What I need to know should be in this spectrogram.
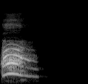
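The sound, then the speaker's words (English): A human voice imitates a quiet raven caw with one short, harsh, throaty call that fades out quickly, followed by silence. “he whispers a quick word as he strokes the raven, and it very gracefully flits and flies over to your shoulder and gives a quiet”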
